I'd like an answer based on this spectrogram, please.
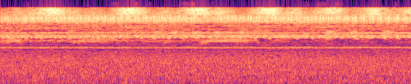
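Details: Forest crickets at night produce a continuous, very high buzzing trill with a gentle rhythmic pulse, over a constant thin whistle-like tone.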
